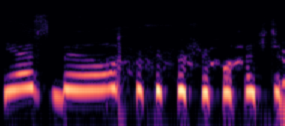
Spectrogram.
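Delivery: little falsetto, very high, slow and very drawn out. Imagining Freddie Clark answering someone in his little falsetto voice. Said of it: "sitting there with his little falsetto?".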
